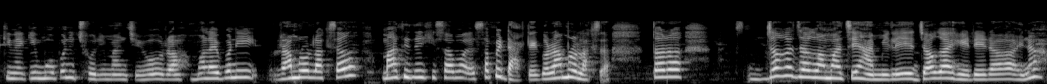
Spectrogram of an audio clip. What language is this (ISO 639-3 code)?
nep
